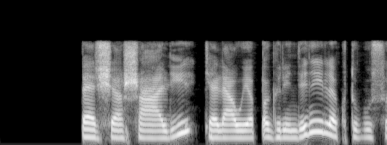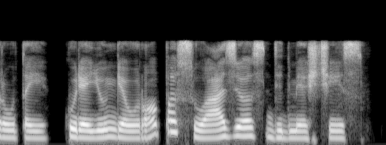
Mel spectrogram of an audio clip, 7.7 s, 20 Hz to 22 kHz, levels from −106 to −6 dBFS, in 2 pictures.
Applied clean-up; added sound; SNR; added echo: none; none; none; none.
